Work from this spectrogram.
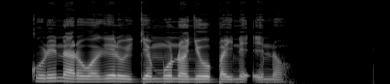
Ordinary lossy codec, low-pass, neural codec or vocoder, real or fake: none; none; none; real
